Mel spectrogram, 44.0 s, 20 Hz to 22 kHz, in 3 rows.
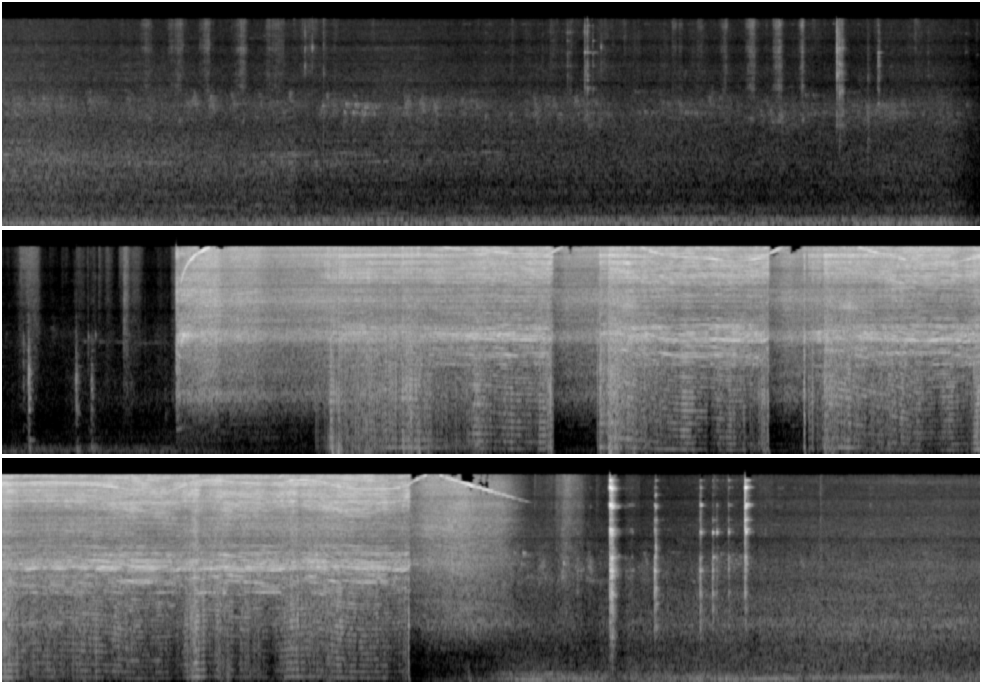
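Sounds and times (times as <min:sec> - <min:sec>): angle grinder grinding metal: 0:17.3 - 0:37.3.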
